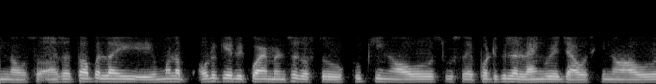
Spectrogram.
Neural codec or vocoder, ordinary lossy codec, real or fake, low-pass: codec, 16 kHz in and 24 kHz out, 1 kbps, XY-Tokenizer; none; fake; 3.6 kHz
